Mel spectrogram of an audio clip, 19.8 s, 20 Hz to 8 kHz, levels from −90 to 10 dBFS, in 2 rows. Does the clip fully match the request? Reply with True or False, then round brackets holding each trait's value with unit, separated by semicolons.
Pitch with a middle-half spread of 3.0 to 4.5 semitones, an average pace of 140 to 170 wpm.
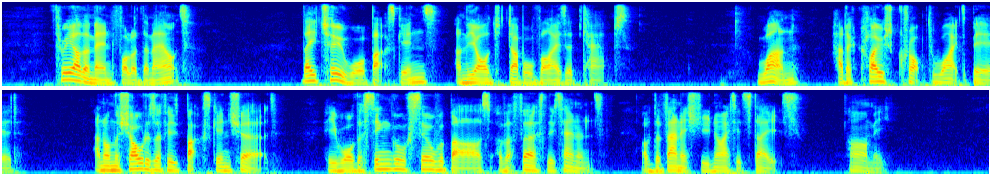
True (4.2 semitones; 145 wpm)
